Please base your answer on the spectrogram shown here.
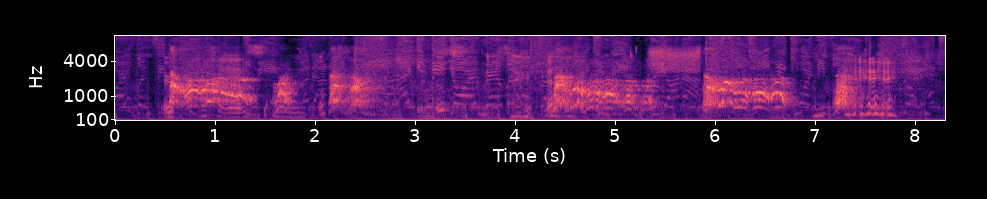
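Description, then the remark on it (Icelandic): Several dogs bark and yip in short, excited bursts at the Los Angeles home of party organiser Mappa Mota, some higher-pitched and whiny, recurring every couple of seconds over a low steady hum. “Þegar við náðum í skottið á partydrottningu Los Angeles borgar, Mappa Mota, var hún í fullu fjöri við að sapna tónlista á USB-kuppin sinn, heima með hundunum.”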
